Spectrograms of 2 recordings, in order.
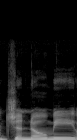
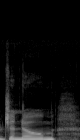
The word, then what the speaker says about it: Janome: This sewing machine, because it's just a little half size, this is a Janome or Janome New Home printer, or not printer, sewing machine.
